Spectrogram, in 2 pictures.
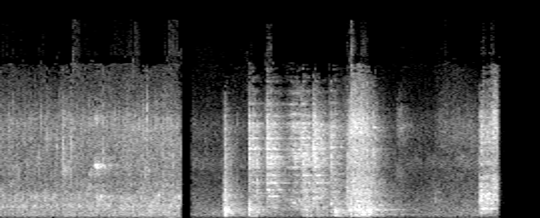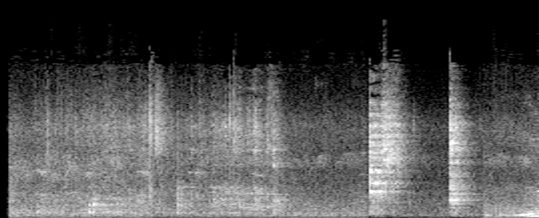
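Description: Pot and metal utensils clink and scrape in a home kitchen while prawn mitha roast is dished up for serving, with repeated close clatters, a brief pause, then more scraping and knocking.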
